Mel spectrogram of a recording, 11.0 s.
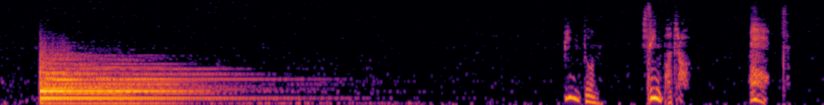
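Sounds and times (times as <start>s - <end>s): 
gong struck: 0.6s - 4.4s
speech: 7.8s - 9.2s.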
